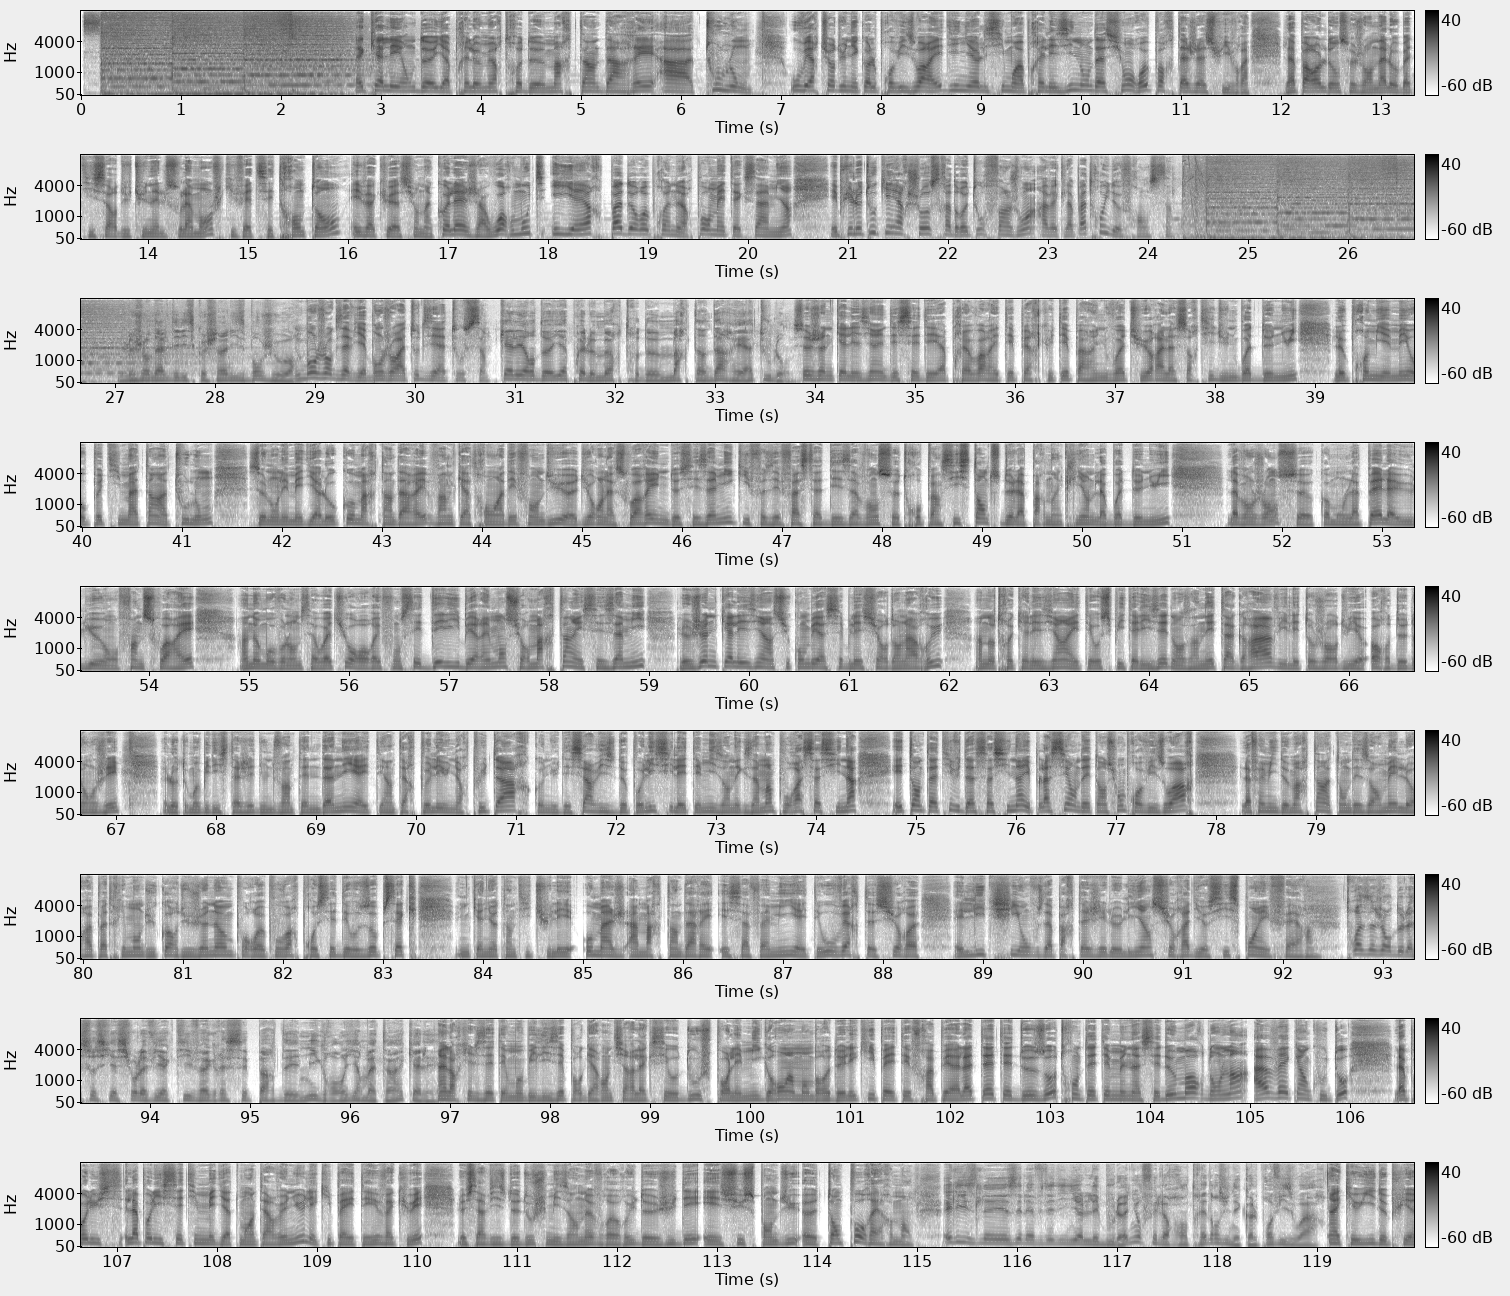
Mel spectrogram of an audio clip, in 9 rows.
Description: Le journal du mardi 7 mai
